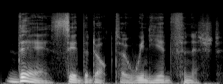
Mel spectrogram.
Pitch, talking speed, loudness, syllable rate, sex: 100 Hz, 215 wpm, -20 LUFS, 5.8 syllables/s, male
